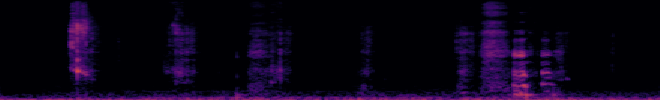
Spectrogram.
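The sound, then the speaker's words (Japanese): Crunchy biting and chewing of a mouthful of food: several crisp, separate crunches spaced irregularly, with a cluster of louder ones near the end and no voices. “今度はしっかり噛み締めながらもう一口。はい、あーん。”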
